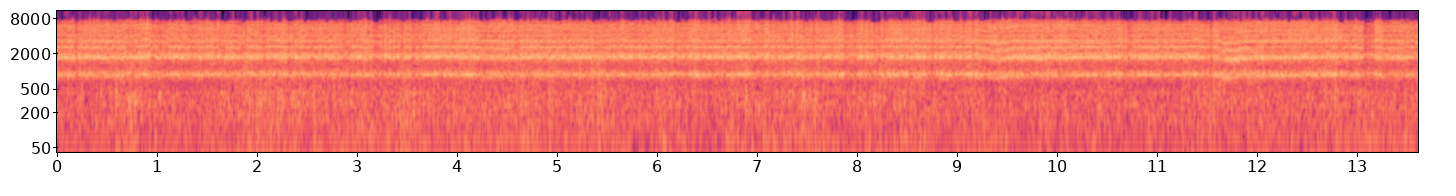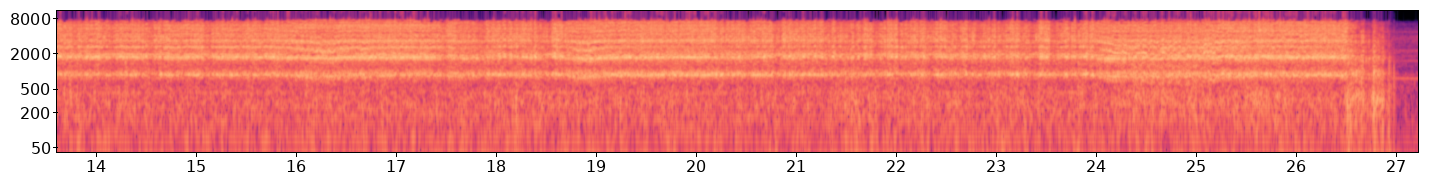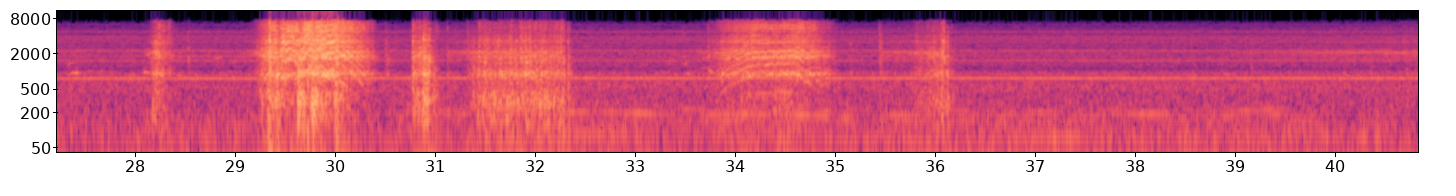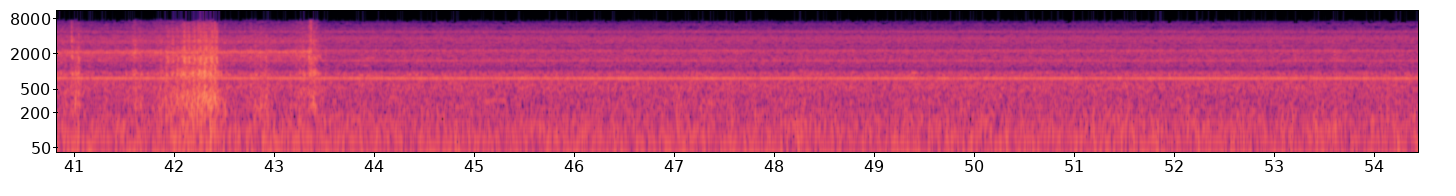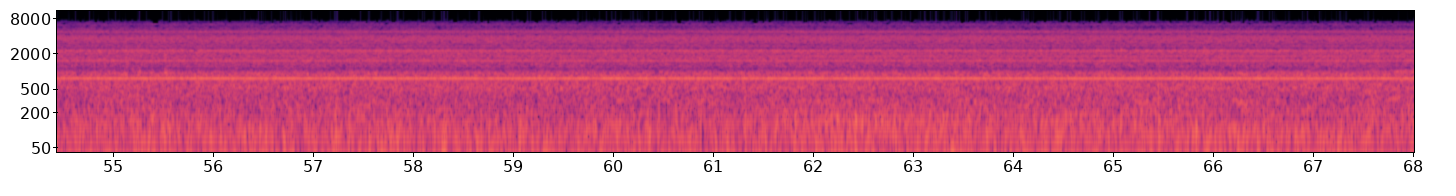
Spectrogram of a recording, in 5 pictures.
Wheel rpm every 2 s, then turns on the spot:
230, 230, 230, 230, 230, 230, 230, 230, 230, 230, 240, 230, 210, 50, 60, 30, 20, 30, 0, 0, 0, 10, 0, 0, 0, 0, 0, 0, 0, 0, 0, 0, 0, 0.
26-28 30-32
